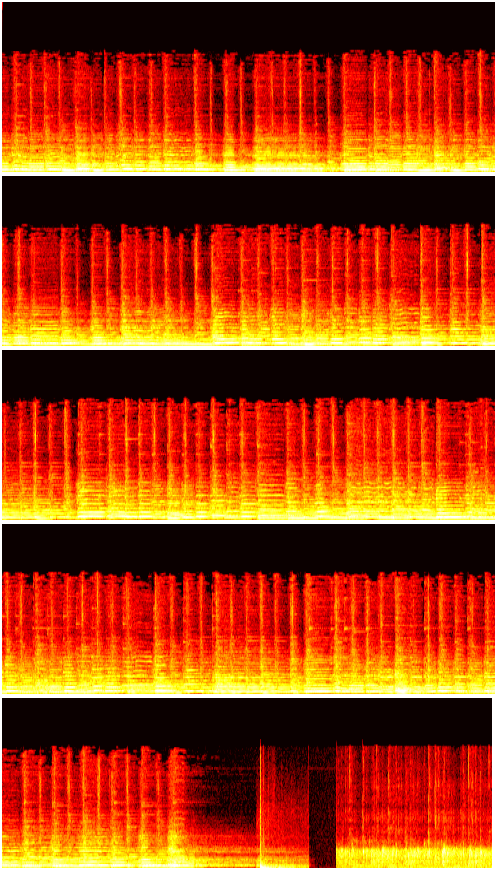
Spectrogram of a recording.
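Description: Violin music, with bowed notes and some plucked passages, that stops about two seconds before the end. After a brief break, audience applause begins.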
